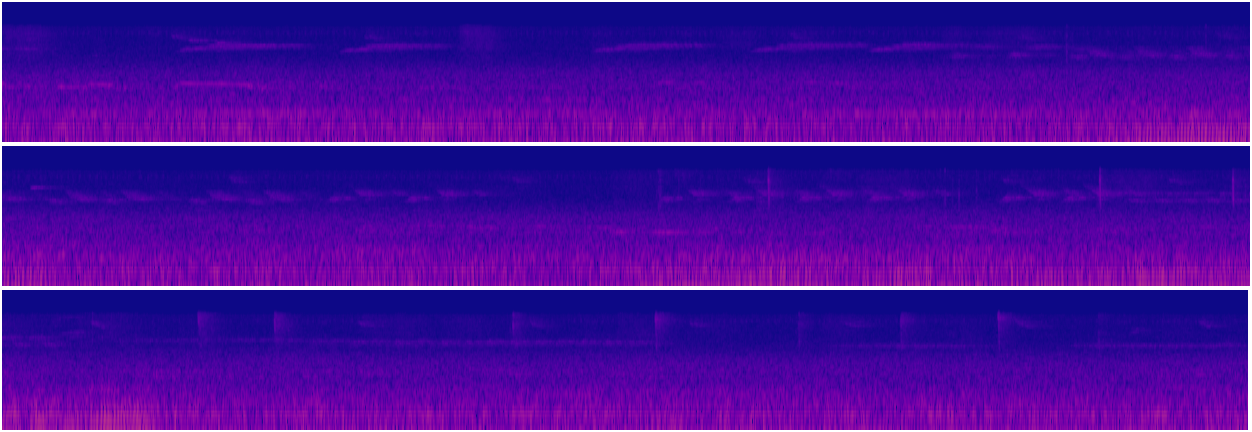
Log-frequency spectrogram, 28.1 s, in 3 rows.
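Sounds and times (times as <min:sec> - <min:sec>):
low steady background noise: 0:00.0 - 0:28.0
bird chirping: 0:01.3 - 0:03.4, 0:04.4 - 0:13.4, 0:14.0 - 0:24.2
sharp clicks: 0:17.5 - 0:17.8, 0:18.5 - 0:18.8.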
